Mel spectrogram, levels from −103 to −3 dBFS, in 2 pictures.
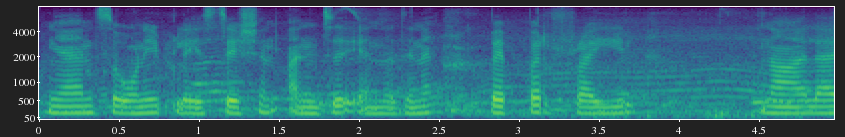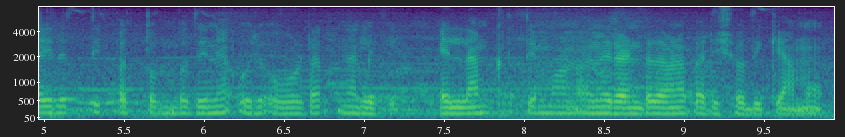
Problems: background sounds at intervals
